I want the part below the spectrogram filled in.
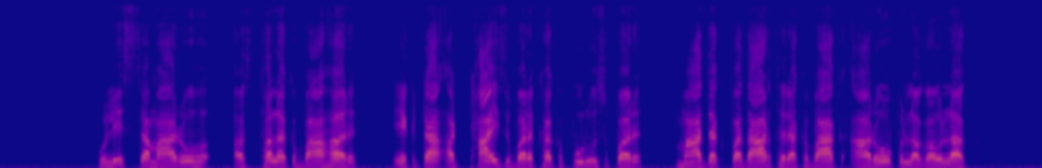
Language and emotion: Maithili, neutral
